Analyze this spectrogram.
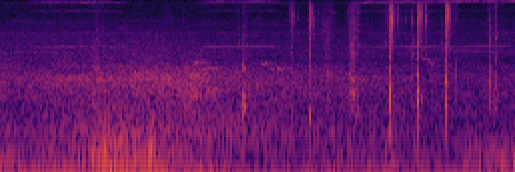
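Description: A knife working a spiky durian husk: a soft scraping hiss at first, then a run of sharp clicks and cracks, the loudest three coming quickly about four seconds in as the blade pries the husk open.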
